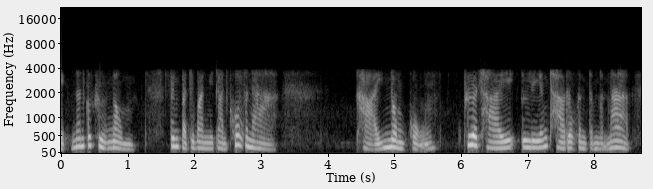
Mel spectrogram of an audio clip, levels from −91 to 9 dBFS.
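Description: From the start, the whole clip runs through the AMR narrowband mobile codec, and it's hit hard. The speech sits in a narrow line band from about 200 Hz up to 3.7 kHz, with nothing above that. It has the buzzy, synthetic quality of a low-rate vocal tract model, which fits one of AMR-NB's lowest modes, around 5.9 kbps. There are so few pulses per subframe that the voice sounds thin and processed throughout.

On top of that there are four spots with lost AMR speech frames. The first runs from 0.64 to 0.79 s, then 2.68 to 2.76 s, 5.12 to 5.25 s, and 7.66 to 7.76 s. In each one, frames that failed their check were replaced by the decoder repeating the last good pitch and spectral settings at falling gain. You hear the sound smear into a warbly, stretched tone and sag in level. The gaps work out to roughly 40, 60, 100 and 80 ms of missing audio. The longest is at 5.12 s, and the speech comes back rough for a moment afterwards.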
